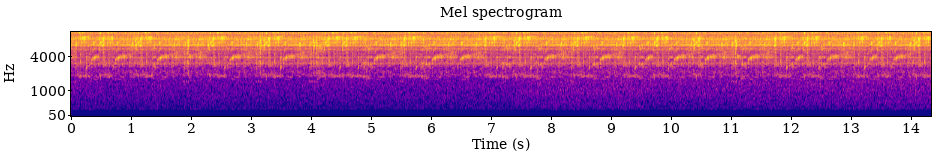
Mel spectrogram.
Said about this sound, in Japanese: 炭酸を用いた耳洗浄をしております。この耳で弾けるシュワシュワとした音と感覚が心地いいですよね。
